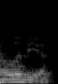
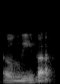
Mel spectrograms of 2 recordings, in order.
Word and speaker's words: Oliva: the correct pronunciation is Oliva um however a lot of people say Oliva because depending on where you put the accent that's an actual last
